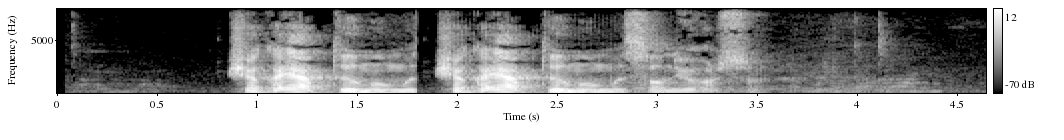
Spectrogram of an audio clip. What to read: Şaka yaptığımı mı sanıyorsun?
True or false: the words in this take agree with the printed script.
false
